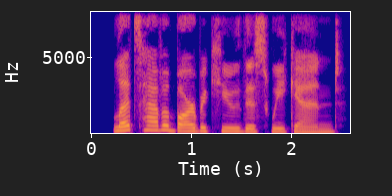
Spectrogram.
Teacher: Stress barbecue and weekend. So, it sounds lively and friendly.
